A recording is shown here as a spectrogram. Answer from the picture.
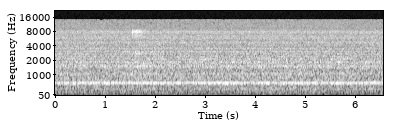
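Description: Steady hiss with a faint, steady hum underneath: the noise floor of a home narration recording (microphone hiss and electrical hum) during a pause in speaking.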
